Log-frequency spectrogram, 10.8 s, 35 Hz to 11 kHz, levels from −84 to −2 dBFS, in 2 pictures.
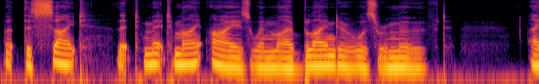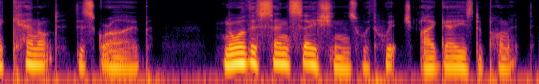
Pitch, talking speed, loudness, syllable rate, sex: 120 Hz, 135 wpm, -19 LUFS, 3.8 syllables/s, male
